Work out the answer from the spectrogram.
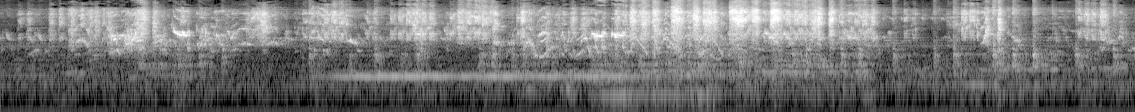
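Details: Caged budgerigars, kept for breeding and egg-laying, warble continuously in rapid, scratchy, high-pitched chirps and squeaks, rising and falling in loudness through irregular bursts, with a faint low hum in the background.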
